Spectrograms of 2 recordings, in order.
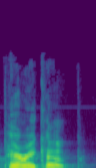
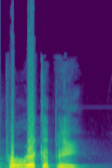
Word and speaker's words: pericope: By the way, don't make the mistake of mispronouncing this. It's not pericope. If you had just read that word and never heard it pronounced before, you might think it was pericope. You want to make that mistake. I made that mistake an hour ago. And fortunately, somebody corrected me in between services, and now I know the correct pronunciation. It's a pericope.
